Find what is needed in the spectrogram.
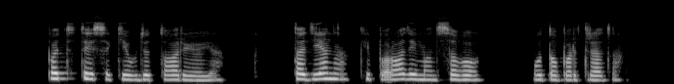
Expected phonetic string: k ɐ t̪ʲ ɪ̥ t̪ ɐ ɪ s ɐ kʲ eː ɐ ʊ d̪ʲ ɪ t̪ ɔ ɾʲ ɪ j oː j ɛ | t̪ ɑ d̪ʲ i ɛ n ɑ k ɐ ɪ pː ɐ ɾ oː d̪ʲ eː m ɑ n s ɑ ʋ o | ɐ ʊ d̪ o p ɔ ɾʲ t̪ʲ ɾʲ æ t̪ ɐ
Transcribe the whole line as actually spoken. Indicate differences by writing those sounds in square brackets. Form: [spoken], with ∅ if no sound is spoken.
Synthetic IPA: [p] ɐ t̪ʲ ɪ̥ t̪ ɐ ɪ s ɐ kʲ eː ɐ ʊ d̪ʲ ɪ t̪ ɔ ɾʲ ɪ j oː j ɛ | t̪ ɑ d̪ʲ i ɛ n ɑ k ɐ ɪ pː ɐ ɾ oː d̪ʲ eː m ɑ n s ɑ ʋ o | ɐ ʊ [t̪] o p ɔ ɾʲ t̪ʲ ɾʲ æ t̪ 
